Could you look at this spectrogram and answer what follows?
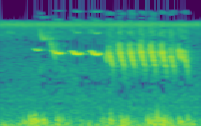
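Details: Male lined seedeater, called bigodinho in Brazil, competing in a singing contest between two males: a descending whistle and held high notes, then a fast string of buzzy repeated notes over a man's low voice.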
